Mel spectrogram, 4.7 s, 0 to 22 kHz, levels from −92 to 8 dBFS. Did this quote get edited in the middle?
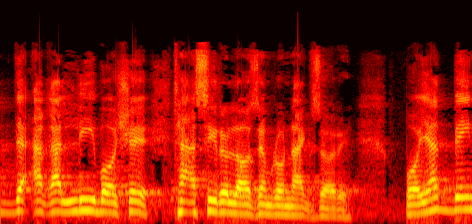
yes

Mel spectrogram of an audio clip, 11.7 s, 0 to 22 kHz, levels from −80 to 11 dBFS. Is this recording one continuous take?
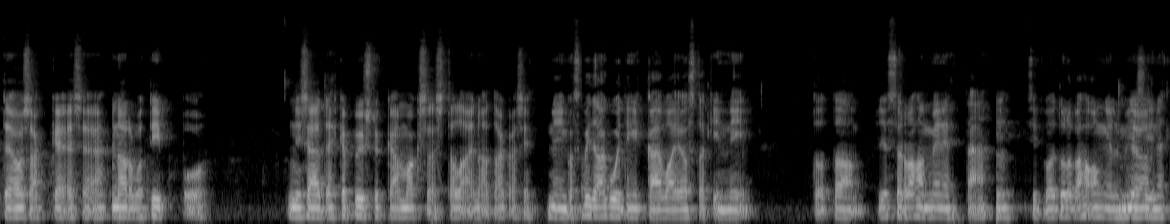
no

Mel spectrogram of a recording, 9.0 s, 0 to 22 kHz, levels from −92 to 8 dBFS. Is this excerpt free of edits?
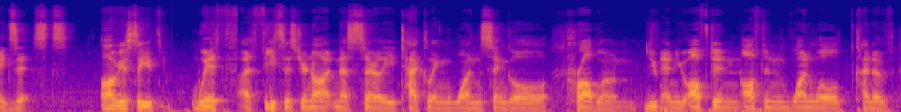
no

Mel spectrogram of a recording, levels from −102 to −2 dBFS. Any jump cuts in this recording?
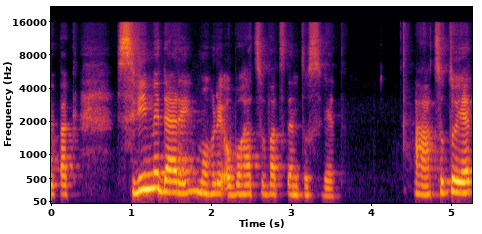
no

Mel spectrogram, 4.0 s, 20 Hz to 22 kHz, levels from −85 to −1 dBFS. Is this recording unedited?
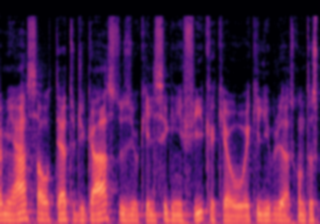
yes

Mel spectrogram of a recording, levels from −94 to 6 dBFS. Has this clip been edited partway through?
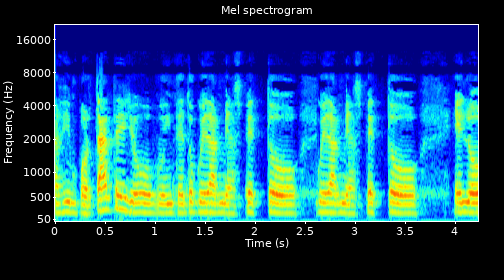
yes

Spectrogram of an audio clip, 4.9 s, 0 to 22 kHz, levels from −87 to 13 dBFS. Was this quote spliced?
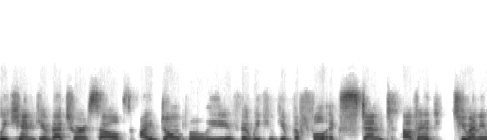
yes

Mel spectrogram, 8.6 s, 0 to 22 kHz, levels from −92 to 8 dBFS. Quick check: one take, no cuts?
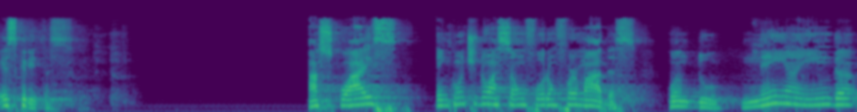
yes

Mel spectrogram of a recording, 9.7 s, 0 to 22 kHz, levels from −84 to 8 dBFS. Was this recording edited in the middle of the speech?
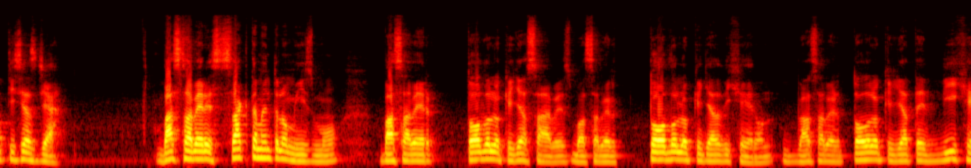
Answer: no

